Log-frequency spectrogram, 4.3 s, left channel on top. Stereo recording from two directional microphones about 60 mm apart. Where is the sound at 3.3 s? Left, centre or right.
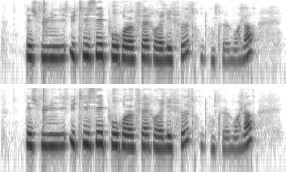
Right.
